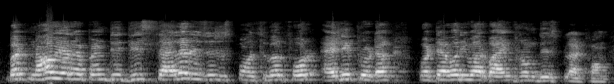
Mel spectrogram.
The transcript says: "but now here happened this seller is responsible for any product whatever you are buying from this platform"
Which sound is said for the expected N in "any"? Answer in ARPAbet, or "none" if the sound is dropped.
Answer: L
